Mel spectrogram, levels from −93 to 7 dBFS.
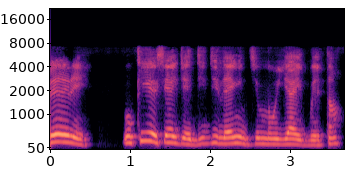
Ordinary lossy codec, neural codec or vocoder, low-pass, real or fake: none; codec, 16 kHz, 1.1 kbps, Voila-Tokenizer; 7.2 kHz; fake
